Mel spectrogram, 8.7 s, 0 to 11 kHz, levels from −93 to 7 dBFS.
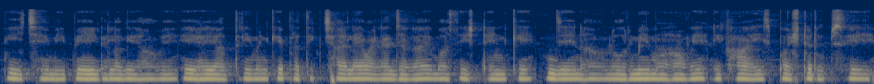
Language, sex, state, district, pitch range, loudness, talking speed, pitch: Chhattisgarhi, male, Chhattisgarh, Bilaspur, 140-150 Hz, -32 LUFS, 180 wpm, 145 Hz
